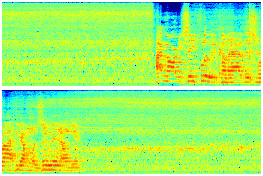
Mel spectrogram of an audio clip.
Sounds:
speech

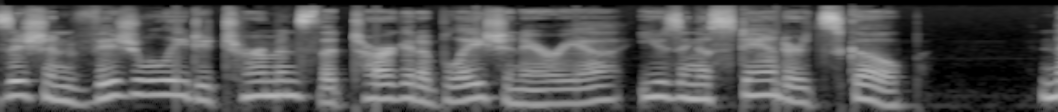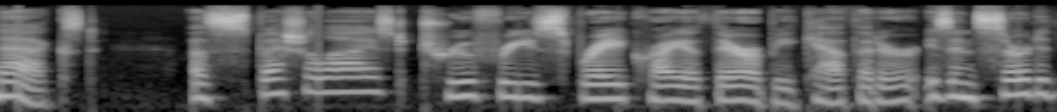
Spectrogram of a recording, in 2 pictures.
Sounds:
speech

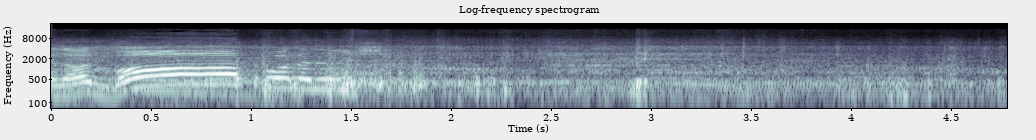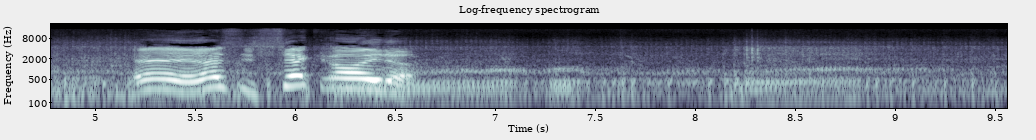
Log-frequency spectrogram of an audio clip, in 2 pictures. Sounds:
speech
field recording

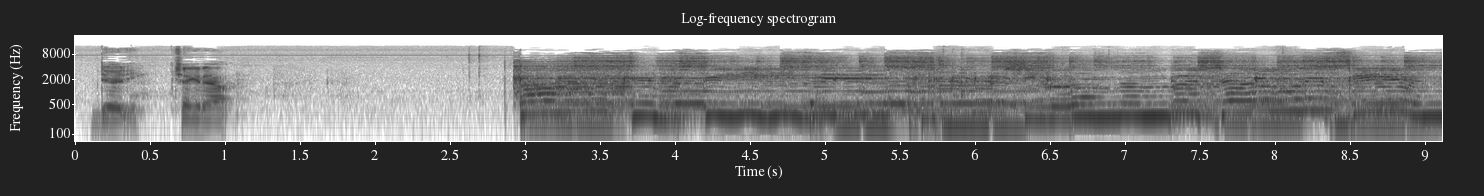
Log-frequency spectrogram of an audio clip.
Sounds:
music
speech

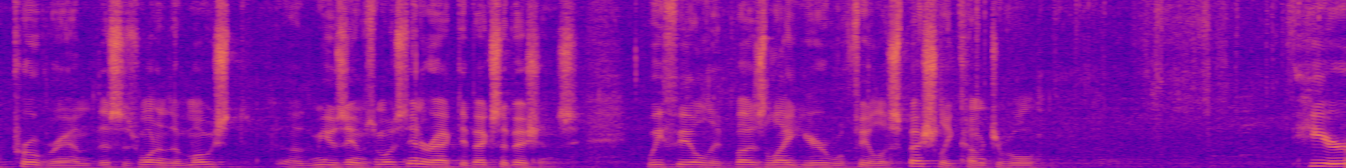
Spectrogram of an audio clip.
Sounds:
speech

